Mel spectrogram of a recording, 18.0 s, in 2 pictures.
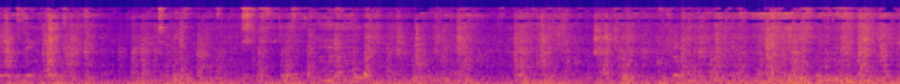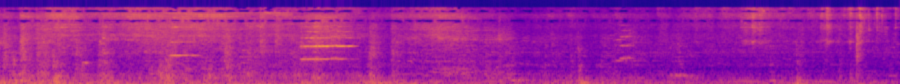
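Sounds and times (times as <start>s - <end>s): train wheels rumbling on rail: 0.0s - 18.0s
brief wheel squeals: 10.6s - 11.2s, 11.9s - 12.7s.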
